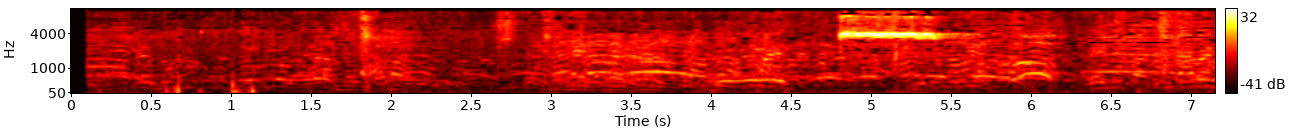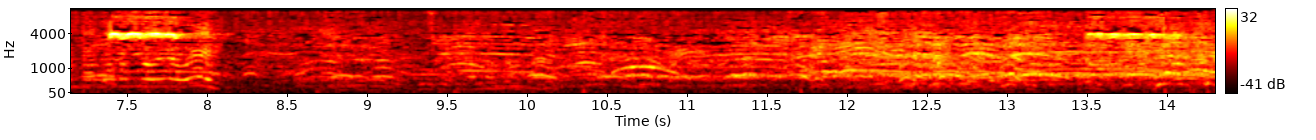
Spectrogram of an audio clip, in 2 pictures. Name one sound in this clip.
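A large crowd of men talks and shouts outdoors.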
